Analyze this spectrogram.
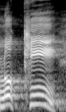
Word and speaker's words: লক্ষ্মী: এবার দেখো লক্ষ্মী, ল কয়ে শয়ে যুক্ত দুইটা ব্যঞ্জন, তার সাথে মফলা আছে, সেই মফলাটি উচ্চারিত হবে না।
